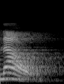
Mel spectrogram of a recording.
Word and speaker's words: know: the words no and now no means to know something to get to know to understand that is no okay which has a cave which is silent now means abhi right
